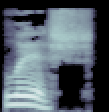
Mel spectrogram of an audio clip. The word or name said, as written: lish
